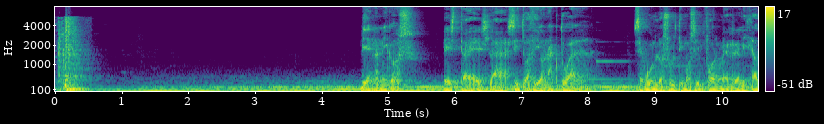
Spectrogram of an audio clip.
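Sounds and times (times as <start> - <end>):
door shutting with a solid thud: 0.0 - 0.7
steady low rumble: 0.5 - 10.5
speech: 4.6 - 8.1, 8.7 - 10.5.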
